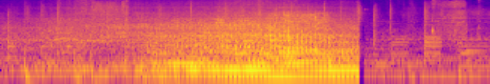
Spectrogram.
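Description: A motor vehicle engine running and growing louder for about three seconds, then cutting off suddenly near the end, with background music.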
